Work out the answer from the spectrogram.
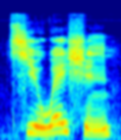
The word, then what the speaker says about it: tuition: Read 417 is pronounced as tuition. Say tuition. Don't say tuition. The word has 3 syllables, not 2.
